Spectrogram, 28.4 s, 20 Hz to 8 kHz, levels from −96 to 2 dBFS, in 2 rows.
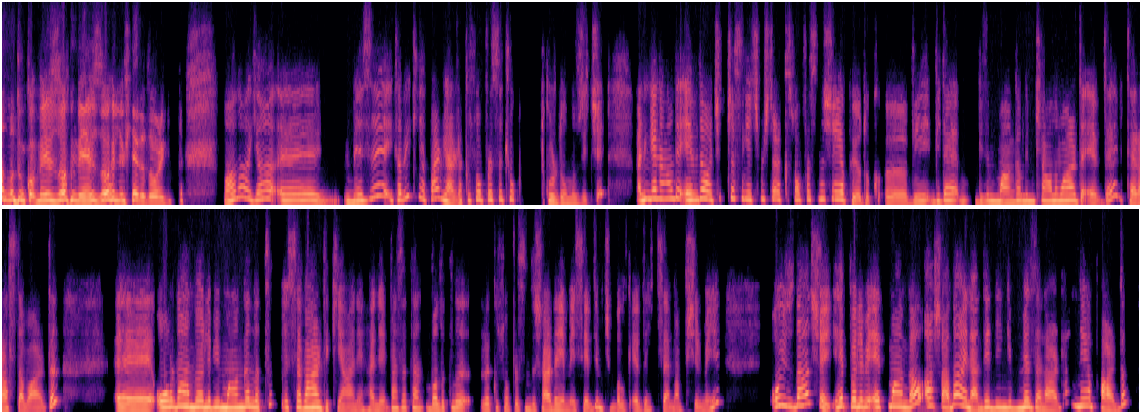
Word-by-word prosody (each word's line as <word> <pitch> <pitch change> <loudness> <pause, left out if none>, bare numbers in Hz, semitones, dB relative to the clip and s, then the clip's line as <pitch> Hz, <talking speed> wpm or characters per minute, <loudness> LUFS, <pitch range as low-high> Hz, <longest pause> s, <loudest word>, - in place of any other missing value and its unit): Anladım 270 -4 +3
ko 245 -1 +2
mevzu, 245 +3 +4
o 280 - +6
mevzu 240 -1 +3
öyle 275 -3 +5
bir 240 - -3
yere 225 -5 +3
doğru 205 -2 +1
gitti. 215 +6 -12 0.5
Vallahi 280 - 0
ya, 320 +3 -1
eee, 245 -1 +1 0.3
meze 240 - +1 0.3
tabii 275 +10 -1
ki 415 - -11
yaparım, 320 +1 -2
rakı 240 0 -1
sofrası 285 +1 -3
çok 285 +1 -7 0.3
kurduğumuz 175 -7 -3
için. 470 - -8 0.4
Hani 270 +4 +3
genelde 320 +1 0
evde 270 +4 +3
açıkçası 330 +2 -3
geçmişte 290 +1 -4
rakı 290 - -6
sofrasını 290 +2 -5
şey 295 +1 -3
yapıyorduk, 180 - -3
uuu, 175 -3 -4
bir 220 +1 -4
bir 230 - -2
de 250 -2 0 0.2
bizim 225 +3 -1
mangal 220 +2 +1
imkânı 235 +1 +1
vardı 250 -3 +2
evde, 165 - -5
bir - - -15
teras 200 -1 -3
da - - -2
vardı. - - -3 0.8
Eee, 200 -2 +3
oradan 270 +2 +6
böyle 260 -1 +5
bir 255 +1 +4
mangal 250 +2 +6
atıp, 250 - -3
eee, 245 - -2
severdik 250 -4 +3
yani. 155 0 -7
Hani 165 +1 -7
ben 230 - 0
zaten 230 -1 -4
balıklı 220 - -3
rakı 205 +1 -6
sofrasını 200 -1 -9
dışarıda 185 0 -3
yemeyi 160 -3 -5
sevdiğim 175 +9 -5
için 205 - -12
balık 165 0 -8
evde 175 0 -6
hiç 175 0 -14
sevmem 150 -2 -7
pişirmeyi. 155 +3 -8 0.7
O 315 +3 +2
yüzden 330 +5 +1
şey, 410 - -2
hep 285 +2 +1
böyle 280 -1 +4
bir 270 - +1
et 265 +1 0
mangal, 275 -3 +4
aşağıda 310 +4 +1
aynen 250 - +2
dediğin 245 0 +3
gibi 235 -2 0
mezelerden 230 - +1
ne 295 0 +2
yapardım? 275 - -1
245 Hz, 175 wpm, -21 LUFS, 205-280 Hz, 0.8 s, o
